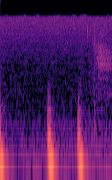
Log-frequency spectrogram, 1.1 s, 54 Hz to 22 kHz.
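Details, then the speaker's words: Normal heart sounds heard by stethoscope at the base of the heart: short, low, dull thumps with a prominent S2, which reflects aortic and pulmonic valve closure. "determine the patients heart rate and rhythm and listen for the normal heart sounds and sub is best heard at the base of the heart and corresponds to pulmonic and aortic valve closure at the end of ventricular cy."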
